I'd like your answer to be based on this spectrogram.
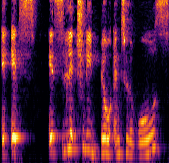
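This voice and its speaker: This woman's voice is somewhat breathy, set against a quiet background. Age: 20s. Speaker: graduate and policy adviser. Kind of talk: panel discussion. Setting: video call. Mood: earnest, reflective. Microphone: video call.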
